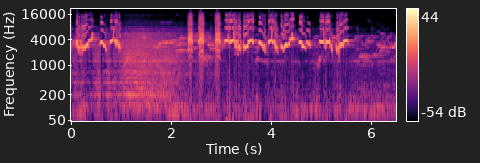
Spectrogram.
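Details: Oriental magpie-robin 'pancingan' song with close-fired 'tembakan' notes: quick curling whistles, a pause with soft hiss, then a rapid string of about a dozen loud clipped bursts mixed with warbled phrases.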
